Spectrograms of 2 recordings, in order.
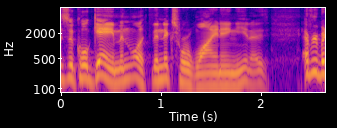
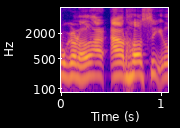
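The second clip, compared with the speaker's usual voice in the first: put-on folksy country accent; 5 semitones higher, faster than usual. Host mocking a blue-collar team slogan, hammed-up country accent. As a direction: imitate an eager small-town booster in country accent. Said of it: "our friends that even have that accent".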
